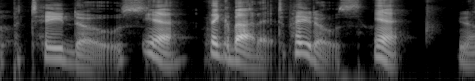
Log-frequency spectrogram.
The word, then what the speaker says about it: Topadoes: Topados. Yeah. You know? You're always pronouncing it with the D.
